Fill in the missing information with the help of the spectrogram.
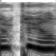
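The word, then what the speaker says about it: ἀρχή: Our search not only included the archive and the database, but we entirely depended on it. According to Agamben, the Greek arche, pronounced archi, is as much a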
